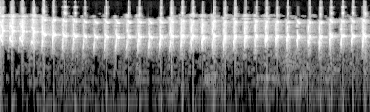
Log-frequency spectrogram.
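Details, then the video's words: Champion lovebird in long ngekek chatter, a master recording for training birds: loud, rapid ticking chips, roughly eight per second, very even in pace and pitch, with a faint room background. "SUARA BURUNG LOVE BIRD NGEKEK PANJANG"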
